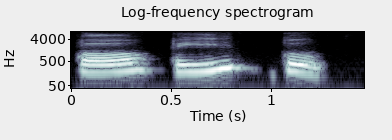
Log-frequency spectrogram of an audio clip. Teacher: জিহ্বার গোড়া তার বরাবর উপরে তালুর সাথে লাগিয়ে উচ্চারিত হয়। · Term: কফ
